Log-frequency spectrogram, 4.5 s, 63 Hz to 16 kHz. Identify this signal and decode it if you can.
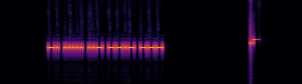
Morse code, heard as a keyed tone, about 40 wpm, 700 Hz. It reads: N5UQO
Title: USA Call Signs - 5 Characters - 2x Character Spacing - 40wpm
